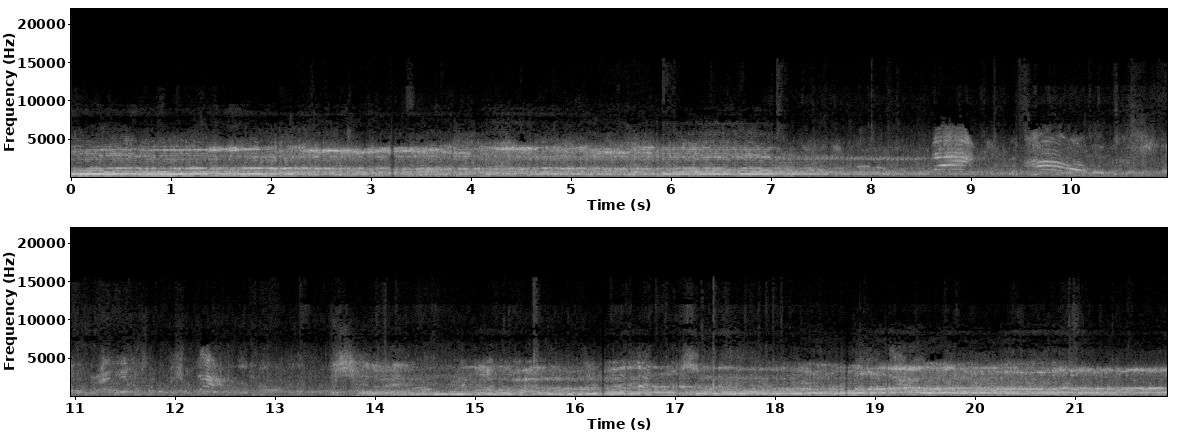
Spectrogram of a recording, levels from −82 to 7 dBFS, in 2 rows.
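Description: Short concealed packet loss occurs at 2.49–2.51 s, 3.02–3.04 s and 3.19–3.23 s: brief holes of 10 to 30 ms, patched by extending the preceding sound, heard as tiny smears. A spectrogram shows short, overly smooth patches where detail briefly freezes.

Repeated packet loss (robotic sound) follows from 16.26 to 17.05 s, with seven gaps of up to 26 ms. The stream keeps dropping, and each hole is filled by continuing the last sound. The result is choppy, and in the waveform the envelope looks repetitive and stuttering.

Another short concealed packet loss appears at 17.42–17.44 s, a single 10 ms fill heard as a brief wobble.

A second stretch of repeated packet loss (robotic sound) runs from 17.82 to 19.13 s, with eleven gaps of up to 26 ms. Roughly a tenth of that span is concealment, heard as a choppy texture and seen as a comb of smeared, frozen slices across the spectrogram.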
